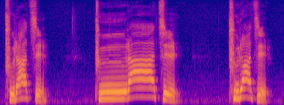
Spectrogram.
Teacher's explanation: But in Korean, we don't have Z sound, no Z sound. So all the Z sound become just kind of like J sound.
